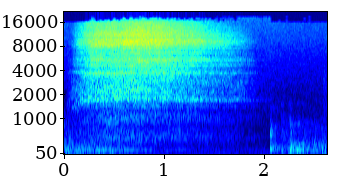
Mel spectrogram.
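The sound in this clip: A person breathing in, a long airy hissing inhale of about two seconds that slowly fades, followed by a short, lower rustling burst.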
